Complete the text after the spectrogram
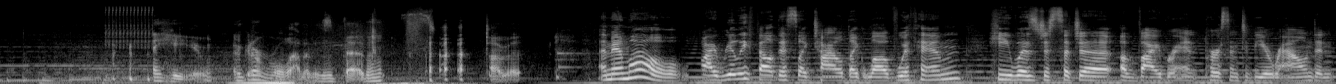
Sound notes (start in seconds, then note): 3.6 laughing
